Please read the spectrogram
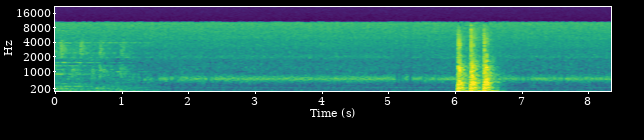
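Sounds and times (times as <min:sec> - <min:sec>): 
quiet low rumbling noise: 0:00.0 - 0:08.3
loud rapid heavy knocks on a door: 0:06.0 - 0:06.8.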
